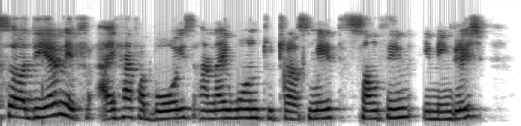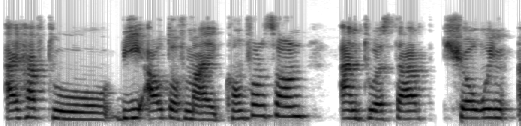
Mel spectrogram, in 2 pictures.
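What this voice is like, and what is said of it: Strong Spanish accent in English. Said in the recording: “this strong Spanish accent dealing in English”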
